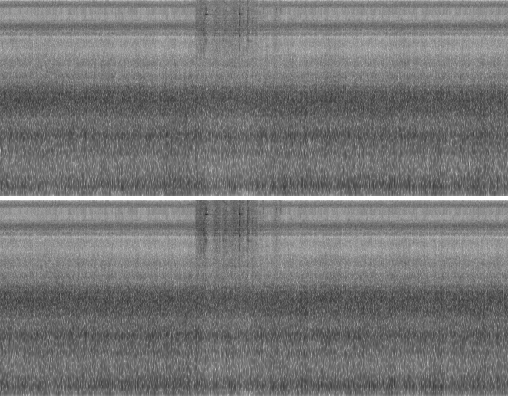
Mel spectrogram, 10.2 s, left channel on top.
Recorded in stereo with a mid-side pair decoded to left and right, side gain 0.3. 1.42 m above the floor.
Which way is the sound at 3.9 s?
60° right.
